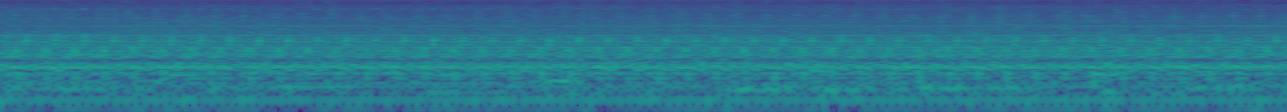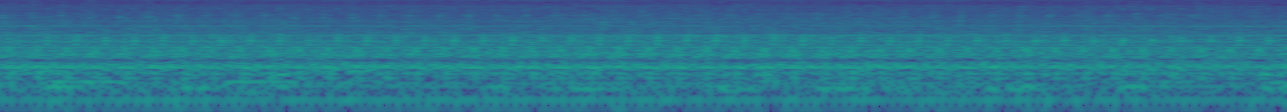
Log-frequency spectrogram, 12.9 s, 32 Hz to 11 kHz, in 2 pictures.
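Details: Seat Ibiza 1.2 TDI diesel at idle: regular chuffing knock about three times a second over the clatter, compression escaping from cylinder one past a burnt injector seal.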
